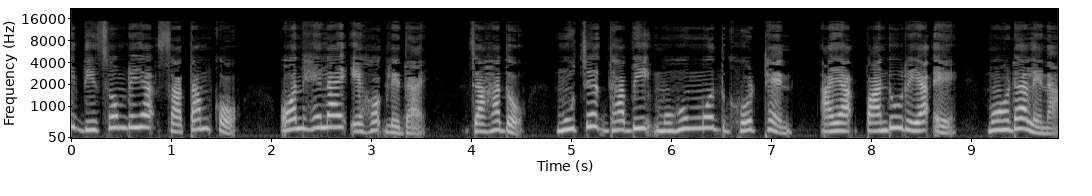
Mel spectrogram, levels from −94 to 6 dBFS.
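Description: From the start, the speech carries HE-AAC compression damage, likely from a low-bitrate encode in the region of 20 kbps. The treble is rebuilt from copied lower bands, so s sounds turn gritty and lispy. A spectrogram shows smeared, blocky upper bands ending sharply at 14.9 kHz.

From 6.57 to 6.60 s, a pre-echo precedes a sharp attack. The codec's quantisation noise spreads across the block into the quiet just before the onset, producing a 27 ms hiss and a softened attack, visible as faint noise on the waveform before the transient.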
